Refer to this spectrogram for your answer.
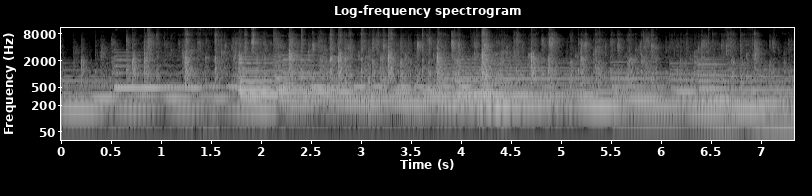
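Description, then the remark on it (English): An audience claps hands in a steady rhythm, the sharp claps standing out over sustained keyboard-like music that fills the background throughout. No one speaks. “God bless your hands. The hands you are using to clap.”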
